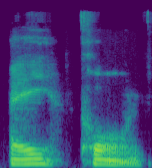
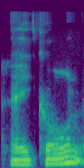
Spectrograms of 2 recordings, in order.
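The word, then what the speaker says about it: εἰκών: Hair is a definite article, and it's pronounced acorn, acorn, and it means a likeness or an image And you can see that we get icon from it, acorn, an image.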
